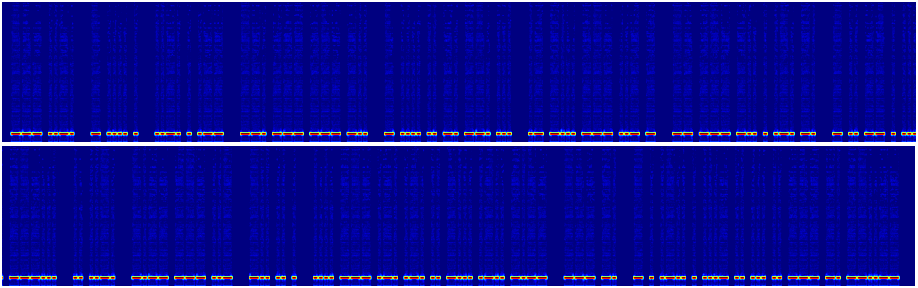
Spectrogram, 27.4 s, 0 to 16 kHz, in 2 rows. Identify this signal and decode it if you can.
Morse code, heard as a keyed tone, about 30 wpm, 1000 Hz. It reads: OF THE FEW GOOD THINGS ABOUT MODERN TIMES: IF YOU DIE HORRIBLY ON TELEVISION,
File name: qotdfiles / 30wpm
